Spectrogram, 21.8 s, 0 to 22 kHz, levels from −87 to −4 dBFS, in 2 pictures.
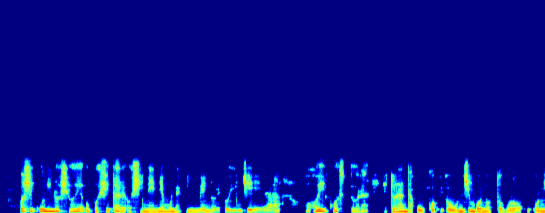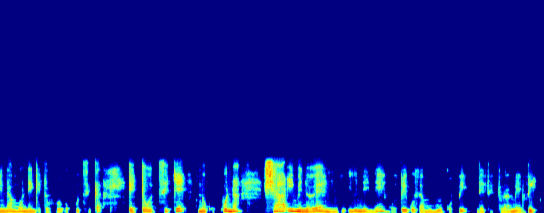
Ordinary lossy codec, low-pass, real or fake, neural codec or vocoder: Opus, 32 kbps; 5.4 kHz; real; none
